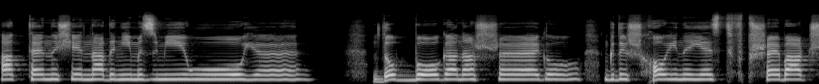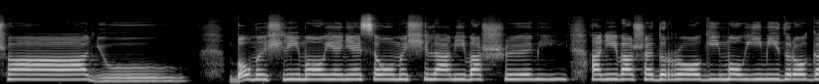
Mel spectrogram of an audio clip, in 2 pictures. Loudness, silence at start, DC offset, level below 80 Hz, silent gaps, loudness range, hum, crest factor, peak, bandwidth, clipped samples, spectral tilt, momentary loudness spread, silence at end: -20 LUFS; 0 s; under 0.1%; -74 dBFS; none; 2 LU; none; 16 dB; -4 dBFS; 11 kHz; under 0.1%; -3 dB/octave; 9 LU; 0 s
